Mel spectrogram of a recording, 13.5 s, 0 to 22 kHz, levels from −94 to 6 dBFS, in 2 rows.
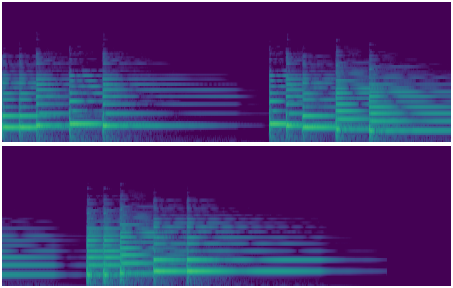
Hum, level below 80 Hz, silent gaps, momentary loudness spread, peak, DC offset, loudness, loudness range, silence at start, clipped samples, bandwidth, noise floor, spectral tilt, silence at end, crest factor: none; -70 dBFS; none; 17 LU; -22 dBFS; under 0.1%; -35 LUFS; 5 LU; 0 s; under 0.1%; 6.2 kHz; -74 dBFS; -7 dB/octave; 1.85 s; 16 dB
